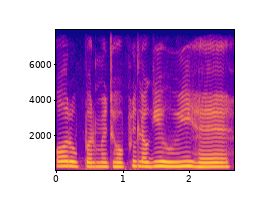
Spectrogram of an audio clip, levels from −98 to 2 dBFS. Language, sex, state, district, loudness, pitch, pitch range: Hindi, female, Jharkhand, Palamu, -12 LUFS, 245 Hz, 235-260 Hz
